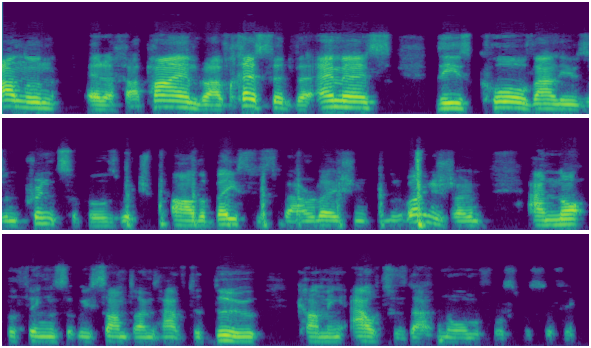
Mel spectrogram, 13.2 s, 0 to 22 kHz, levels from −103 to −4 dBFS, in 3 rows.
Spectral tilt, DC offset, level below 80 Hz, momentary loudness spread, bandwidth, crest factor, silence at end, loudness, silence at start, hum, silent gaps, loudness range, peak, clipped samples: -5.5 dB/octave; under 0.1%; -66 dBFS; 14 LU; 8.2 kHz; 20 dB; 0.15 s; -25 LUFS; 0 s; none; none; 7 LU; -6 dBFS; under 0.1%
